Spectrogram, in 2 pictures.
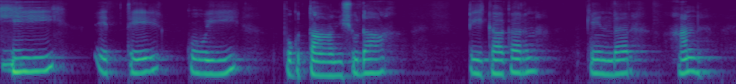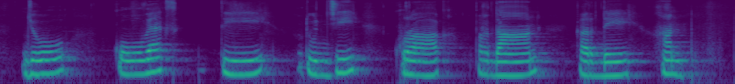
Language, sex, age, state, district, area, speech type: Punjabi, female, 18-30, Punjab, Fazilka, rural, read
